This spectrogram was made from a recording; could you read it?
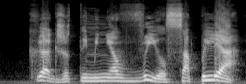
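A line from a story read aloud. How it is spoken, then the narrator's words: Furious growl. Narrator (Russian): С непередаваемой яростью прорычал Фрай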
